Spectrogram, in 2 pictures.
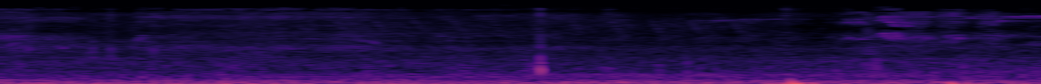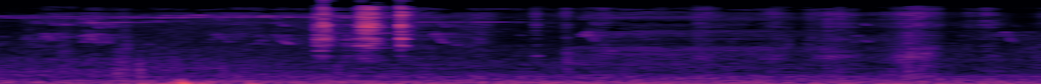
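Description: Birds chirping briefly about five seconds in, over a steady low outdoor rumble, with a few dull thumps around three and four and a half seconds.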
